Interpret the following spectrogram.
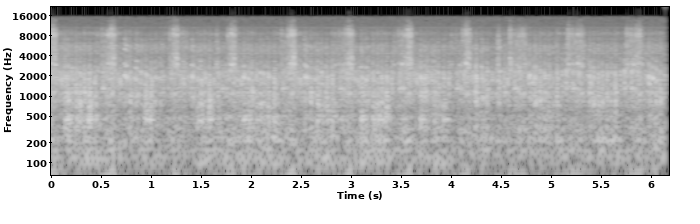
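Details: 1984 Ford L8000 with Caterpillar 3208 diesel, unrun for 3–4 years, fuel system primed: catches and settles into a smooth idle of steady even pulses, about 100 per minute; starts and runs cleanly.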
